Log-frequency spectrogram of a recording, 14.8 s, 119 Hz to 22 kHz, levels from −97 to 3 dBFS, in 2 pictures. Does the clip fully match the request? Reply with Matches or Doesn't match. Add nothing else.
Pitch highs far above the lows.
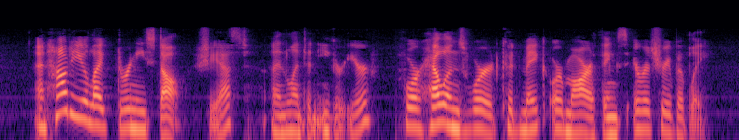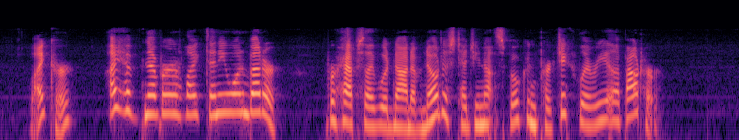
Matches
